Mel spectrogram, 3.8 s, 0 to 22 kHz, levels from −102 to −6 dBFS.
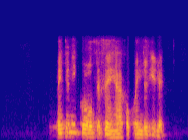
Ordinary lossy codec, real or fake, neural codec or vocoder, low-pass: Opus, 16 kbps; fake; codec, 44.1 kHz, 1.7 kbps, Pupu-Codec; 7.2 kHz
